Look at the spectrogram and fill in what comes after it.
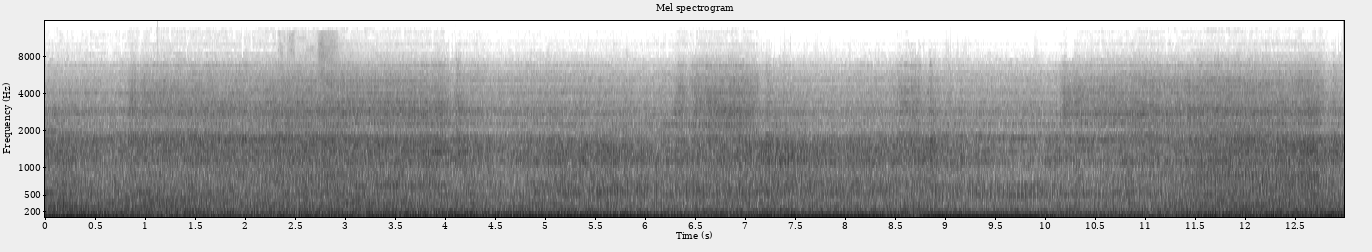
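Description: Suzuki SV650's V-twin engine running at a steady cruising pace, its low note easing and picking up a few times with the throttle, under steady wind and road noise from riding.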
